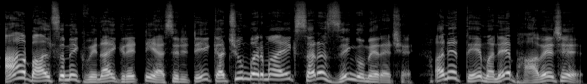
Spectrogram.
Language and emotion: Gujarati, happy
